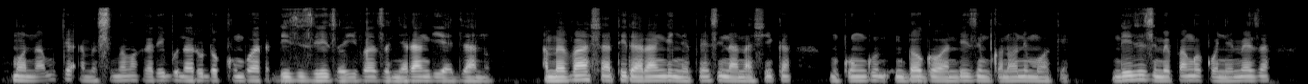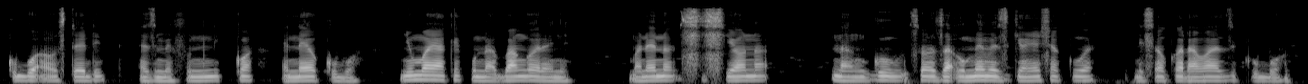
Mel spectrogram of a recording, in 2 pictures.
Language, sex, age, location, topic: Swahili, male, 25-35, Kisii, agriculture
